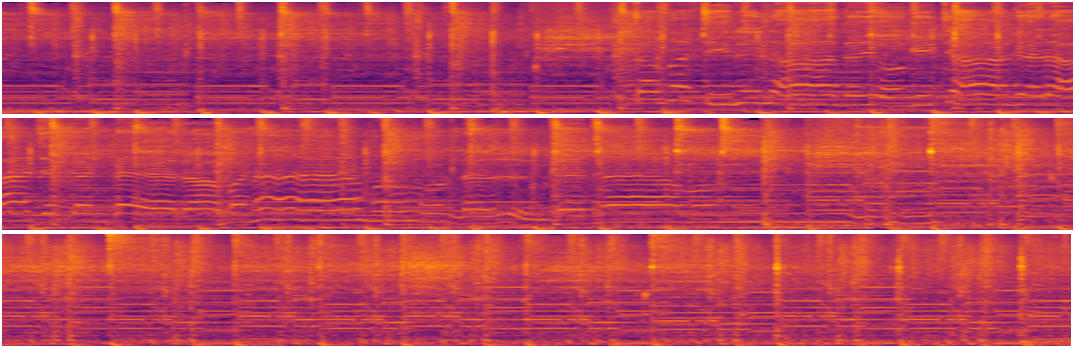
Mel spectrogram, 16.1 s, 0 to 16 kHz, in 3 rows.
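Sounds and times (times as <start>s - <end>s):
held keyboard notes: 0.0s - 16.0s
live band music: 0.0s - 16.0s
bass drum and snare hits: 8.4s - 16.0s.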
